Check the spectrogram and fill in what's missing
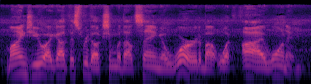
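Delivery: ordinary talk, nothing marked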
